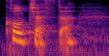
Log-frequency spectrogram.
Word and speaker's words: Colchester: Yeah, which today is Calchester. I looked up that pronunciation as well. I know it's wrong. I know I'm saying it wrong. That's okay. – Yeah, Colchester? – Yeah. Colchester. So she was born, they think, around 30 AD.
